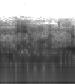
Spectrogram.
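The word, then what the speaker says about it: pneumonia: अब देखें इसको हमने नेमोनिया पढ़ा और इसको कोप नहीं पढ़ना, को पी साइलेंट है।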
